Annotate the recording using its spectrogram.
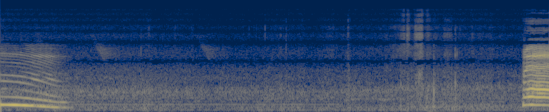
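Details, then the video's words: Kitten named Timmy, protesting at being disturbed during sleep: a short descending meow opens, followed by near silence with a few faint clicks, then another meow starts just before the end. "MEAAAAAAAAAAAA | CAT DON'T WANNA BE DISTURB WHILE SLEEPING"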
